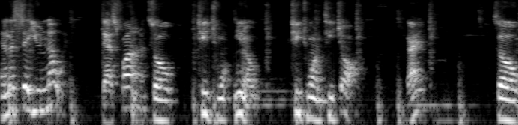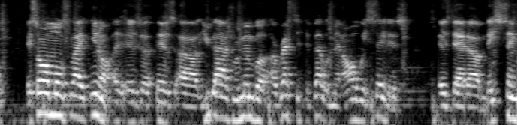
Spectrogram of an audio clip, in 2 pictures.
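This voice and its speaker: Music plays in the background as a man speaks at a moderate pace. His voice is fairly high and his intonation lively. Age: 60s. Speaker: social media commentator. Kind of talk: casual monologue. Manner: halting.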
